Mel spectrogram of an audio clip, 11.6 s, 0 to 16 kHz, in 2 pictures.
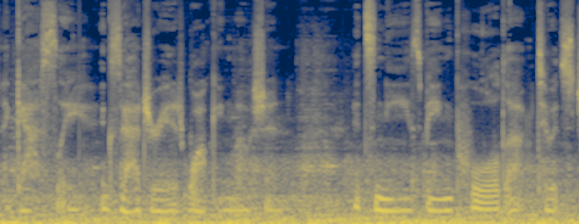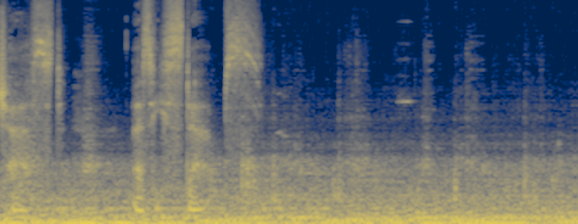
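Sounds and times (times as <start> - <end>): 
moving train rumbling and rattling: 0.0 - 11.5
speech: 1.1 - 8.6
high metallic squeal: 8.5 - 11.0.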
